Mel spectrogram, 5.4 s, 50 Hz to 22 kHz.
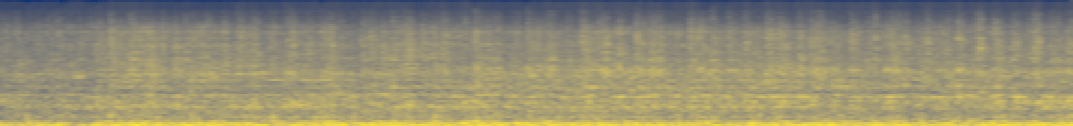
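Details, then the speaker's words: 1974 Chevy Nova with a 1972 front end, revived after sitting for years: a deep, even idle rumble holds steady with no misses or knocks. It is idling cleanly and healthy. "So you guys can hear the rumble now. We got this bad boy started. And you can hear that thing. It's talking to us."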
